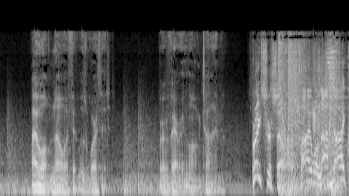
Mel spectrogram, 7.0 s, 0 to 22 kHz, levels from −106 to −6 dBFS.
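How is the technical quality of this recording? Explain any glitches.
No glitches or faults stand out; the audio sounds like a normal call connection, with the Opus codec at 40 kbps limiting the top end to around 12 kHz.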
